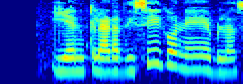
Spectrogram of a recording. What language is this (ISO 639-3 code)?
epo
